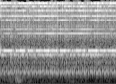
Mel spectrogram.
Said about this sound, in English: The phone rings.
